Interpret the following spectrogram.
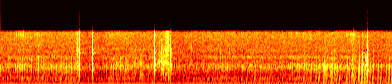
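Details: A kitten purring steadily in a soft, rumbling drone, broken by a few sharp clicks and taps.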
